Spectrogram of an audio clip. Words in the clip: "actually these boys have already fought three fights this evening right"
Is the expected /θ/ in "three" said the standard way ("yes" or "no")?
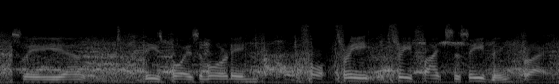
yes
